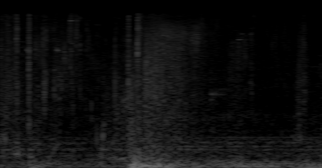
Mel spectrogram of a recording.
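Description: A deep game sound effect booms as a card is played.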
